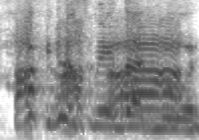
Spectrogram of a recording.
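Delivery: ordinary talk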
